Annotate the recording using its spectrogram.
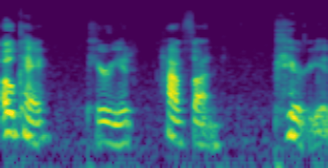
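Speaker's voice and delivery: ordinary delivery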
